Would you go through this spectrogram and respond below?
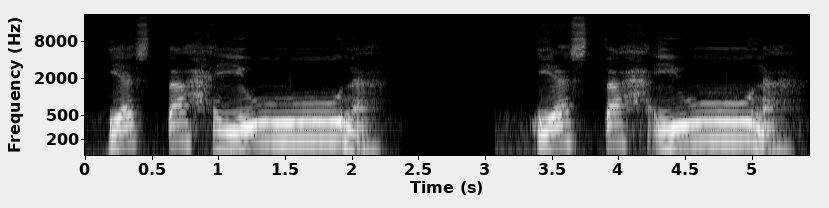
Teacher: Huruf Yu dibaca panjang karena terdapat huruf Wau mati yang didahului oleh vokal depan. · Yu ini dibaca panjang karena ada waw mati sebelumnya baris depan. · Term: Mad Asli, mad asli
